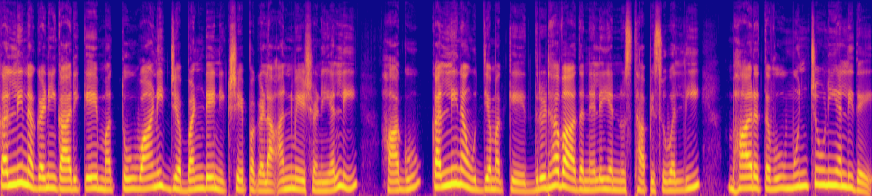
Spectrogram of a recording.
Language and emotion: Kannada, neutral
